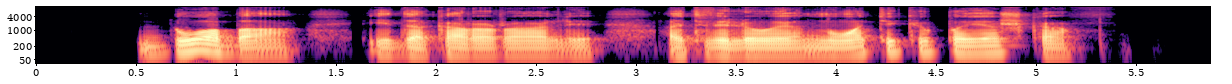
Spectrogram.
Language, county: Lithuanian, Panevėžys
